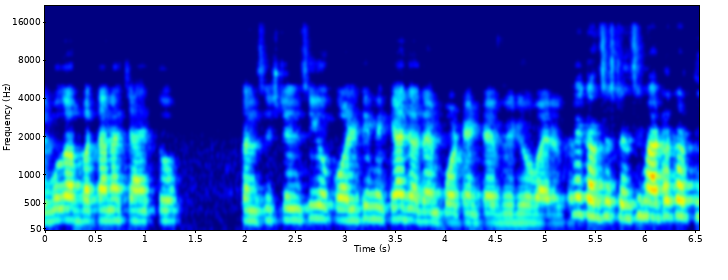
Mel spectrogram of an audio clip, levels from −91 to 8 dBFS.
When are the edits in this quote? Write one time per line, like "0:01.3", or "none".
0:01.4
0:05.4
